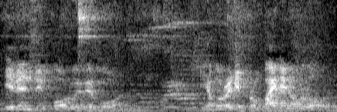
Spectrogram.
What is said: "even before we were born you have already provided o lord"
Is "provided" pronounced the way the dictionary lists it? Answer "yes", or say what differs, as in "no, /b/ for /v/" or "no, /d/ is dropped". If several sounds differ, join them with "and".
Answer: yes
